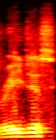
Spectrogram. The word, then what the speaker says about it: Regus: Some people pronounce this Regis. I just call it Regus.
